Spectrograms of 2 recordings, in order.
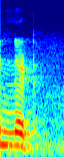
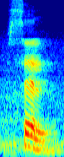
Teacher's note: इन सभी में आप देख पा रहे हैं आपको जो इसका उच्चारण है इ का वो आपको ए के जैसा मिल रहा है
